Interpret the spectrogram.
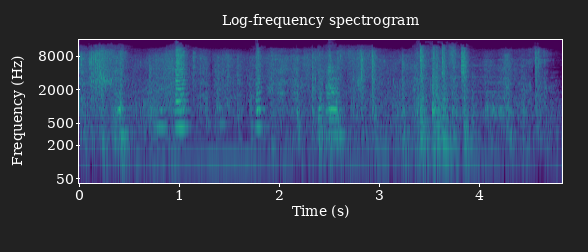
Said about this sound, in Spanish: La embarcación se acerca junto al muelle, haciendo rechinar las maderas carcomidas de su estructura.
